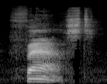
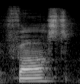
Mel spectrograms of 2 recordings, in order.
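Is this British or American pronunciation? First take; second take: American; British. First: The vowel is a short flat 'a' sound. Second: The vowel is a long open 'ah' sound. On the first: "they say fast" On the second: "so we'd say fast"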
